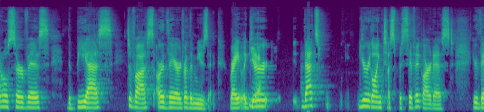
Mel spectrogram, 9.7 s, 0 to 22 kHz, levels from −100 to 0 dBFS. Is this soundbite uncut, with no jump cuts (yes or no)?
no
